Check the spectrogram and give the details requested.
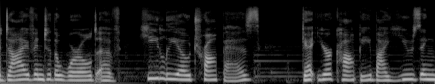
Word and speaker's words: Heliotropez: And if you're ready to dive into the world of Helio Tropez, get your copy by using the link below or go on Amazon. It's spelled HELIOTROPEZ.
